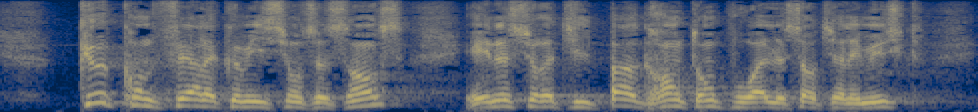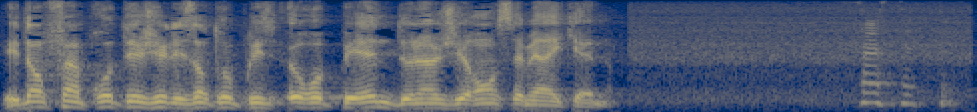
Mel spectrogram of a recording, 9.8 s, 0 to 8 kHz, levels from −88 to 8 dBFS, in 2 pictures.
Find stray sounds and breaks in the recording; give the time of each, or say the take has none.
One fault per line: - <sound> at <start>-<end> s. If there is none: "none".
- laugh at 9.1-9.7 s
